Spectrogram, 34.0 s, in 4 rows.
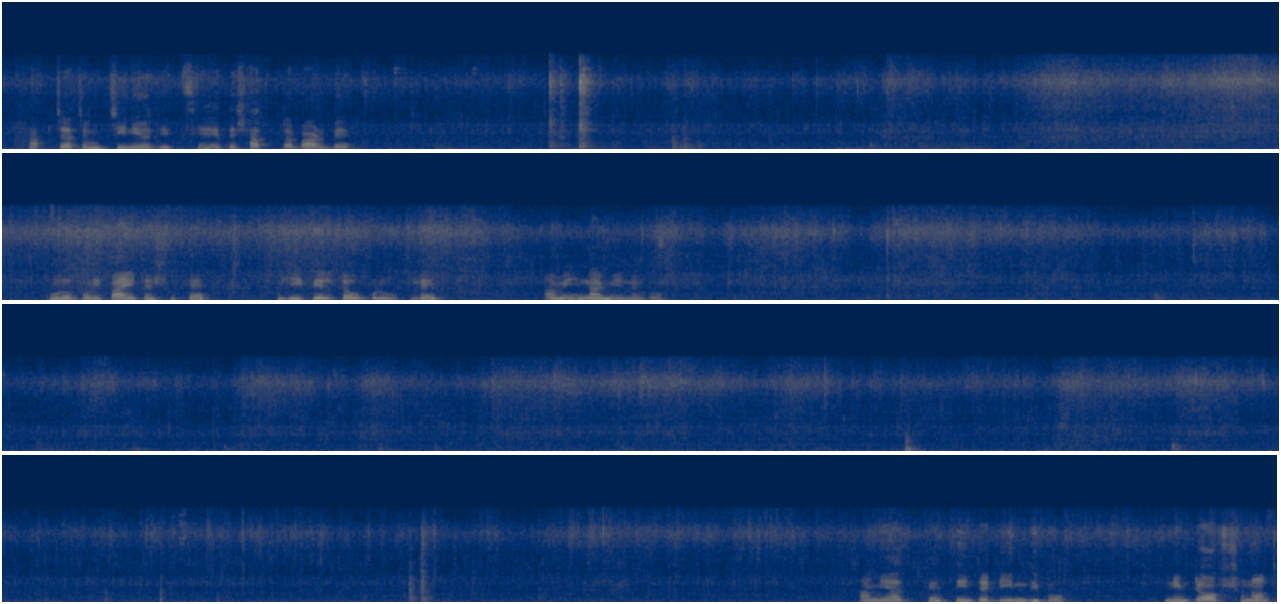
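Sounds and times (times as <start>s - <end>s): chicken sizzling in oil: 0.0s - 34.0s
spatula knocking on pan: 25.8s - 27.1s.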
